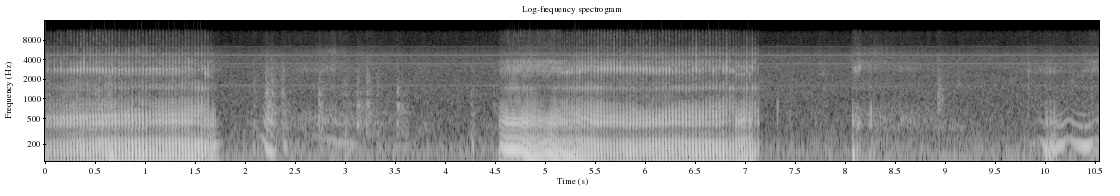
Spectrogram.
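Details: 6-month-old Pit Bull asleep on owner's lap after a morning walk; very loud, rattling snores, each about two seconds long, with quieter noisy breathing between; heavy snoring.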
